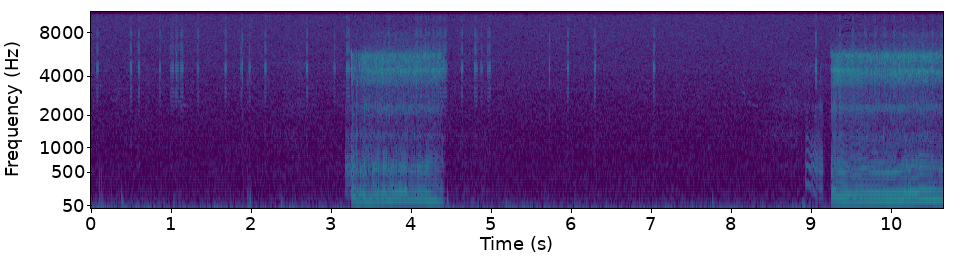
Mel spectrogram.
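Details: Sleeping puppy snoring: two loud, rumbling snores separated by quiet breathing in a small room.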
